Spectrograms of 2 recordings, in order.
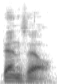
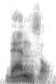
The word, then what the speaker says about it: Denzel: My name's not pronounced Denzel. My name's pronounced Denzel.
